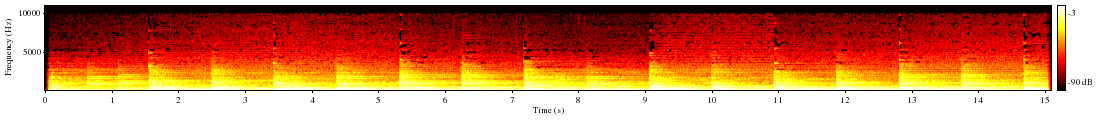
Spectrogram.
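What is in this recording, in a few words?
instrumental, track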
